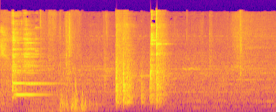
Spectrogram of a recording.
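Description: A steel pipe nipple clinking and knocking against the sheet-metal bottom of a milk can as it is fitted into a drilled hole. The first clink leaves the can ringing briefly, and a few sharper knocks follow about a second later.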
